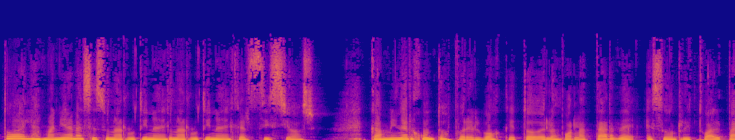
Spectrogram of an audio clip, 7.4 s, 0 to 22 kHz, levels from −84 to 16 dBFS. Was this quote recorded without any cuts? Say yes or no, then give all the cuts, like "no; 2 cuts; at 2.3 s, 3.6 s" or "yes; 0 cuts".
no; 2 cuts; at 1.7 s, 5.6 s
